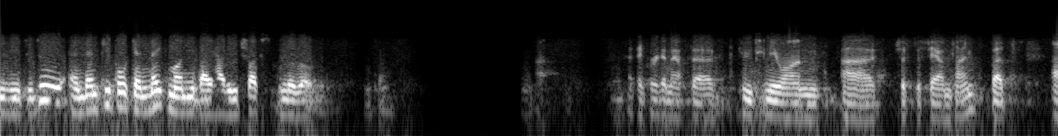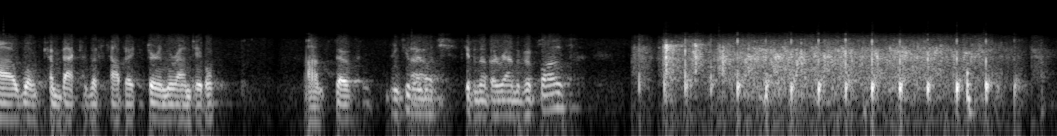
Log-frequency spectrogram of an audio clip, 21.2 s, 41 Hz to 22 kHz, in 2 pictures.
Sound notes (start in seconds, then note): 16.9 applause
